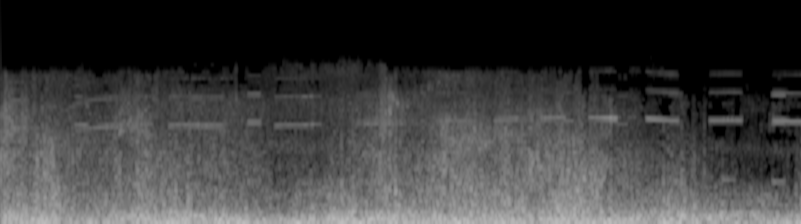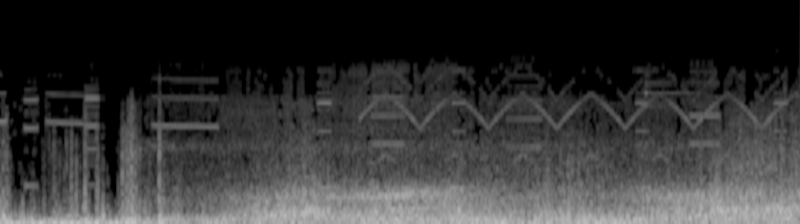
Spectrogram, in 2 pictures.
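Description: Wind rushing over the microphone of a paraglider in flight, with a flight variometer's electronic tones above it: short beeps at first, then, from about two-thirds of the way through, a siren-like tone warbling up and down about twice a second. This siren tone is the variometer's sink alarm, the sign that the glider is descending and finding no lift.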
